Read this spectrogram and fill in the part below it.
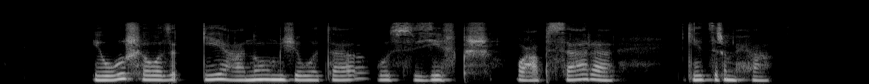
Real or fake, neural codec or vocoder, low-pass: real; none; 7.2 kHz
